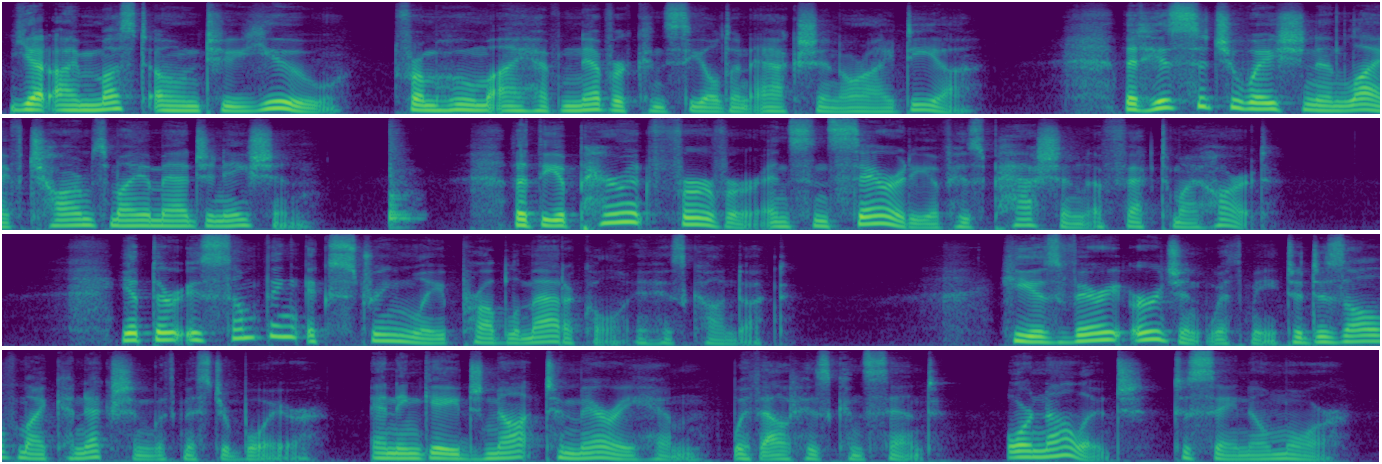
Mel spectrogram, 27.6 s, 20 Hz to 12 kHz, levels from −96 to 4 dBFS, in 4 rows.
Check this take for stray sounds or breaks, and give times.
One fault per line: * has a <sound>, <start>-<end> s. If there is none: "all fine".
* has a tap, 8.8-9.0 s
